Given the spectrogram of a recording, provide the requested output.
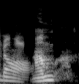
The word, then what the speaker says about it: Mackinac: The Maple Mackinac Fudge KBS from Founders. Did you call it Mackinac? Mackinac. Is that how you pronounce it? That's how you pronounce it. Mackinac.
